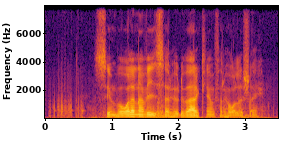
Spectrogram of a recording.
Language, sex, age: Swedish, male, 30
